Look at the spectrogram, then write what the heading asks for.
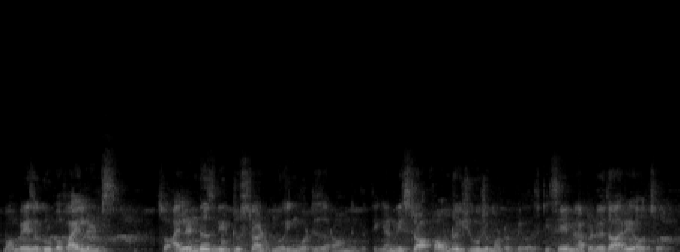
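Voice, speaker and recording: This wildlife biologist and conservationist, a man in his fifties with an Indian accent, speaks very fast with a fairly high pitch, lively intonation and a somewhat dark tone. As an interview guest he explains things in a conversational, articulate and educated way. The audio sounds roomy and muffled, with faint noise in the background.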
